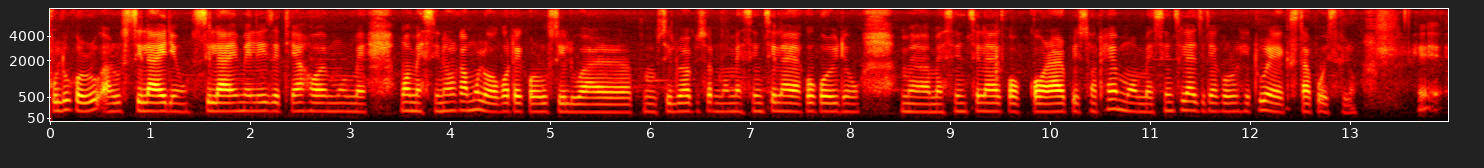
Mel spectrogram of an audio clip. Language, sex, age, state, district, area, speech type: Assamese, female, 18-30, Assam, Sivasagar, rural, spontaneous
